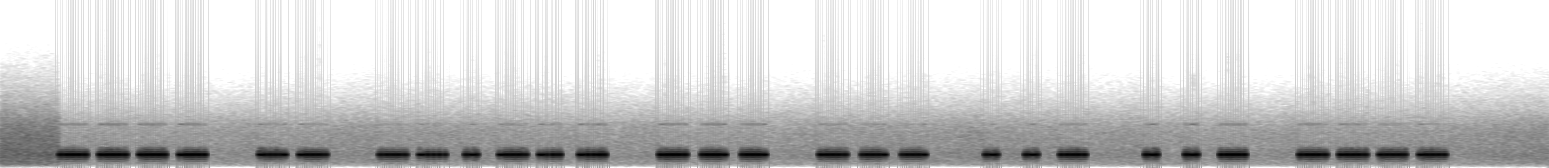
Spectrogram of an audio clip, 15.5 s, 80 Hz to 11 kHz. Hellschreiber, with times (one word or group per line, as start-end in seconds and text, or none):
0.6-2.1 S52B
2.6-3.3 DE
3.8-6.1 SP1EKR
6.6-7.7 599
8.2-9.3 599
9.8-10.9 118
11.4-12.5 118
13.0-14.5 S52B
